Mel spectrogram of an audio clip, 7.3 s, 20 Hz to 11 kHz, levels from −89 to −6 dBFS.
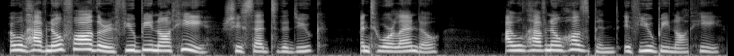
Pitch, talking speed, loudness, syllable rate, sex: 235 Hz, 230 wpm, -19 LUFS, 5.3 syllables/s, female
